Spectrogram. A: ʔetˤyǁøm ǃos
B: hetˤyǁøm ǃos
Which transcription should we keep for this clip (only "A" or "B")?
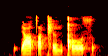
A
